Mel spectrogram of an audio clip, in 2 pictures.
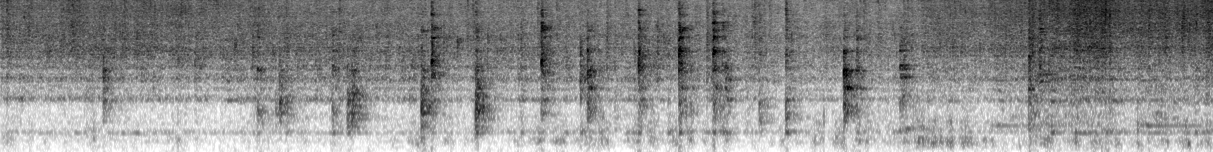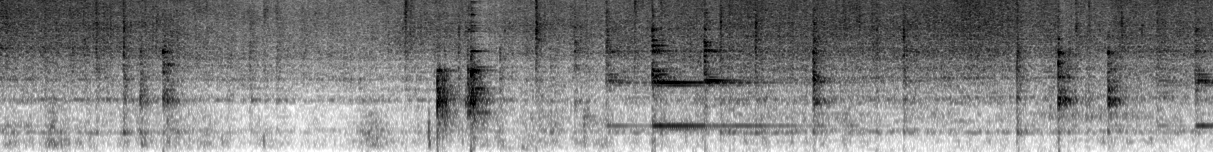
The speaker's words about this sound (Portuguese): Vou então colocar os ingredientes para o refogado.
